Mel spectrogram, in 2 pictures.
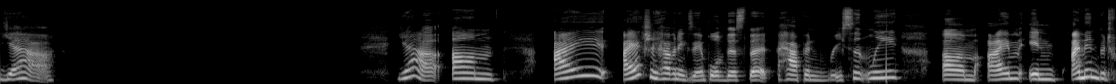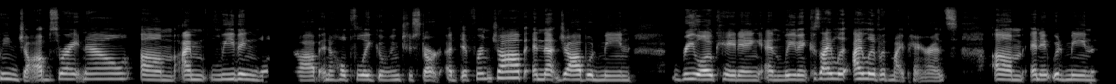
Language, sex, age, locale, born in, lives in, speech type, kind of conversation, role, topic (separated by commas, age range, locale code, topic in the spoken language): English, female, 20-24, en-US, United States, United States, conversation, podcast, guest, How can families resolve conflict in healthy ways?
